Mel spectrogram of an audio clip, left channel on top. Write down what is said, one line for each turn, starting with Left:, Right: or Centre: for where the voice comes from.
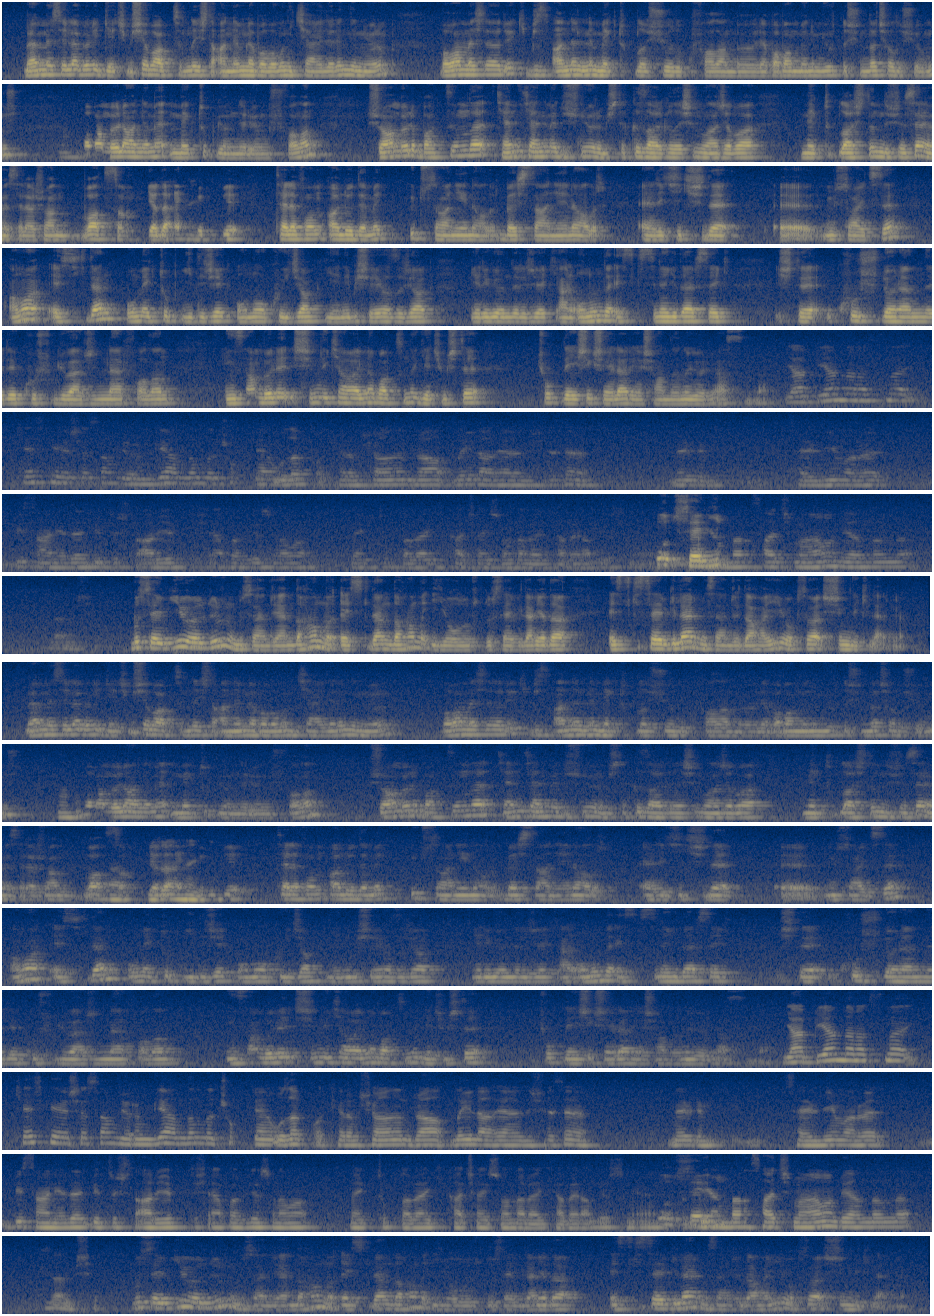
Left: Ben mesela böyle geçmişe baktığımda işte annemle babamın hikayelerini dinliyorum. Babam mesela diyor ki biz annenle mektuplaşıyorduk falan böyle. Babam benim yurt dışında çalışıyormuş.
Right: Hı hı.
Left: Babam böyle anneme mektup gönderiyormuş falan. Şu an böyle baktığımda kendi kendime düşünüyorum işte kız arkadaşımla acaba mektuplaştığını düşünsene mesela şu an WhatsApp
Right: Evet,
Left: ya
Right: güzel.
Left: da en
Right: Hey.
Left: kötü bir telefon alo demek 3 saniyeni alır, 5 saniyeni alır. Eğer iki kişi de e, müsaitse. Ama eskiden o mektup gidecek, onu okuyacak, yeni bir şey yazacak, geri gönderecek. Yani onun da eskisine gidersek işte kuş dönemleri, kuş güvercinler falan. İnsan böyle şimdiki haline baktığında geçmişte çok değişik şeyler yaşandığını görüyor aslında.
Right: Ya bir yandan aslında keşke yaşasam diyorum. Bir yandan da çok yani uzak bakıyorum şu anın rahatlığıyla yani düşünsene. ne bileyim sevdiğim var ve bir saniyede bir tuşla arayıp şey yapabiliyorsun ama mektupla belki kaç ay sonra belki haber alıyorsun yani.
Left: Bu sevgi,
Right: Bir yandan saçma ama bir yandan da güzel bir şey.
Left: bu sevgiyi öldürür mü sence? Yani daha mı eskiden daha mı iyi olurdu sevgiler ya da eski sevgiler mi sence daha iyi yoksa şimdikiler mi?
